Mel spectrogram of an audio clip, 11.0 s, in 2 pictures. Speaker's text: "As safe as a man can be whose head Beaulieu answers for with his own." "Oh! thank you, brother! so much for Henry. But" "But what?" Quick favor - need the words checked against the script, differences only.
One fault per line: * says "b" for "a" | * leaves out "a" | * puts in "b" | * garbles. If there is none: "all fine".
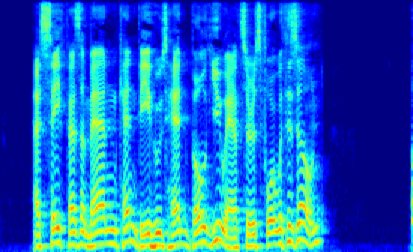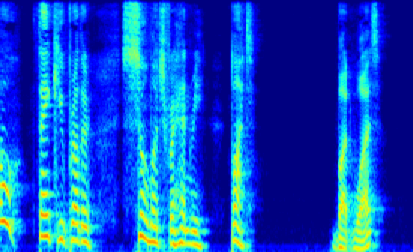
all fine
